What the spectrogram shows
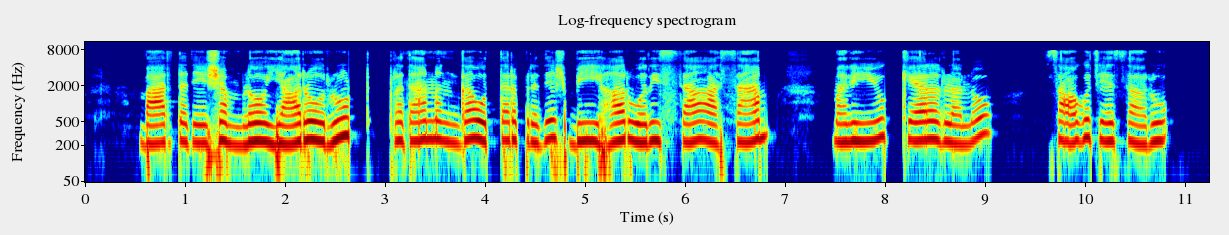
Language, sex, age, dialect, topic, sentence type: Telugu, female, 25-30, Southern, agriculture, statement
